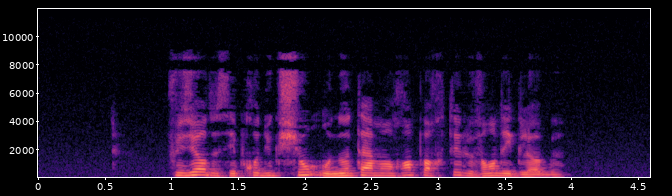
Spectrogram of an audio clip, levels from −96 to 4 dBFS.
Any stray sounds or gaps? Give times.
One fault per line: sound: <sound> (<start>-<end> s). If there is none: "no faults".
no faults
